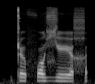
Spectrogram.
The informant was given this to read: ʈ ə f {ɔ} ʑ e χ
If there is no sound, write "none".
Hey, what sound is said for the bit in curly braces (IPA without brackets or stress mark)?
ɔ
